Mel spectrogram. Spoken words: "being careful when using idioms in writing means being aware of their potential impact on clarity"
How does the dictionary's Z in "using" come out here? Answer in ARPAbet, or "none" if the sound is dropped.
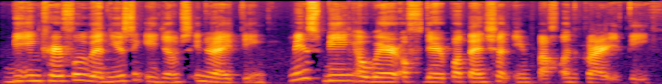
S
